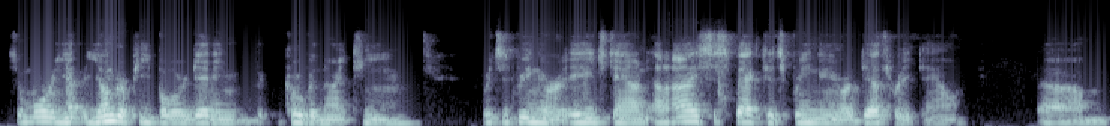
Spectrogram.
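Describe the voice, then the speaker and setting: A man's somewhat breathy voice at medium pitch, dark and mellow in tone, with ordinary pitch variation and a fairly slow pace. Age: 60s. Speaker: public health director. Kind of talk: interview. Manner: halting.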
